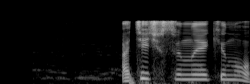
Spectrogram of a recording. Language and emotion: Russian, positive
